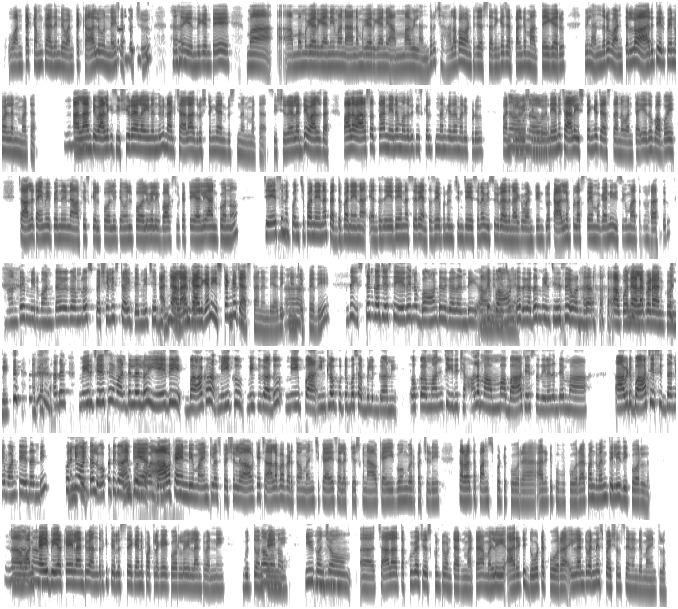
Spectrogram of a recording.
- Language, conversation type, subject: Telugu, podcast, మీ వంటల జాబితాలో తరతరాలుగా కొనసాగుతూ వస్తున్న ప్రత్యేక వంటకం ఏది?
- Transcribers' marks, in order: chuckle; giggle; other background noise; in English: "ఆఫీస్‌కెళ్ళిపోవాలి"; laughing while speaking: "రాదు"; laughing while speaking: "చెప్పిన మాటల్లో"; giggle; laugh; in English: "స్పెషల్"; giggle; in English: "సెలెక్ట్"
